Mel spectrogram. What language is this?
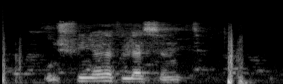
Kabyle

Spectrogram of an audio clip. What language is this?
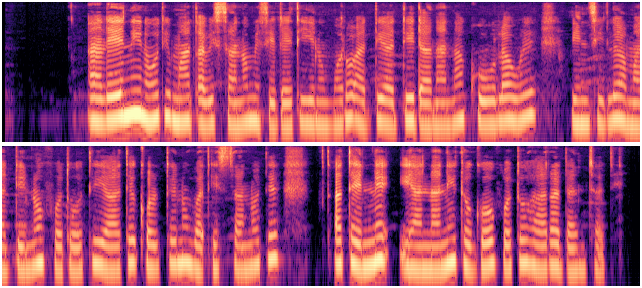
Sidamo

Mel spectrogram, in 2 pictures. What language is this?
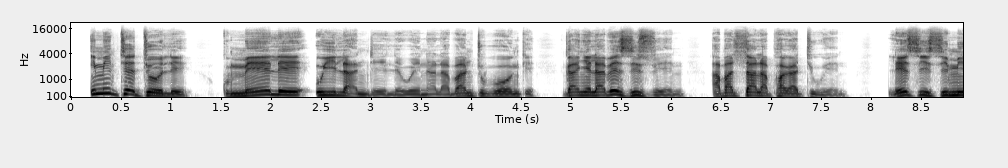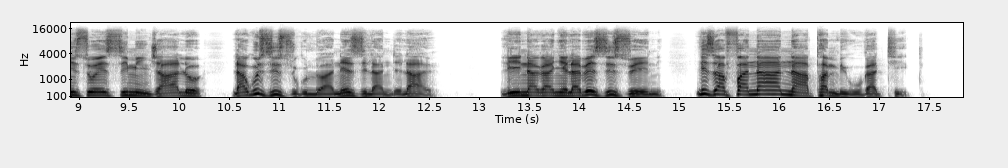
North Ndebele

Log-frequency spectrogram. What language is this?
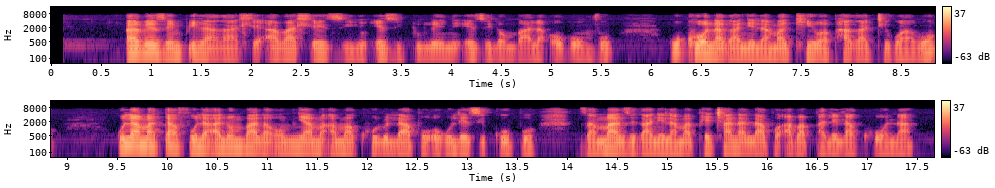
North Ndebele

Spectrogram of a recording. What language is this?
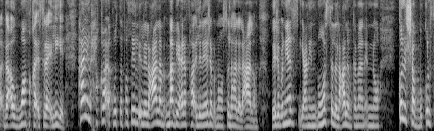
Arabic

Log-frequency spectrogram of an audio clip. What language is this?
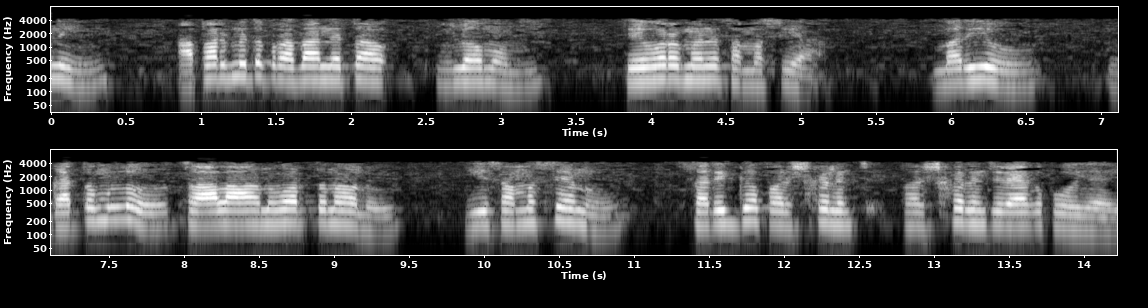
Telugu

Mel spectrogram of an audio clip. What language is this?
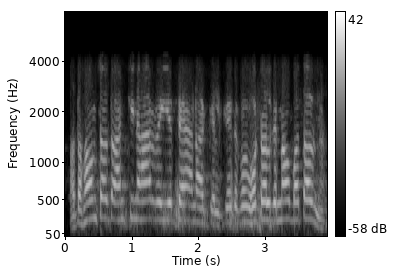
Maithili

